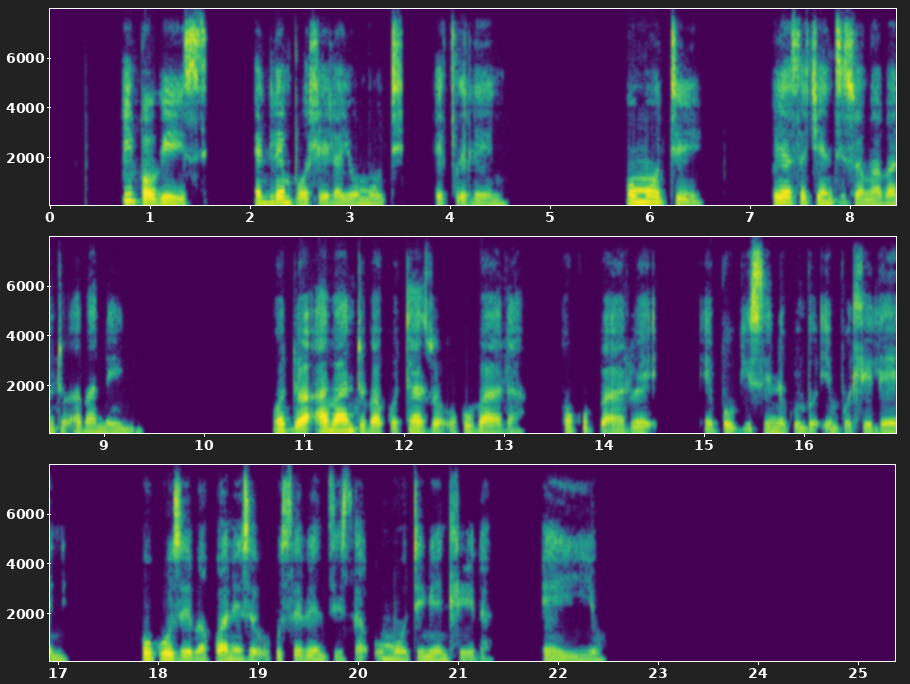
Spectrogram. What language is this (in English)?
North Ndebele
